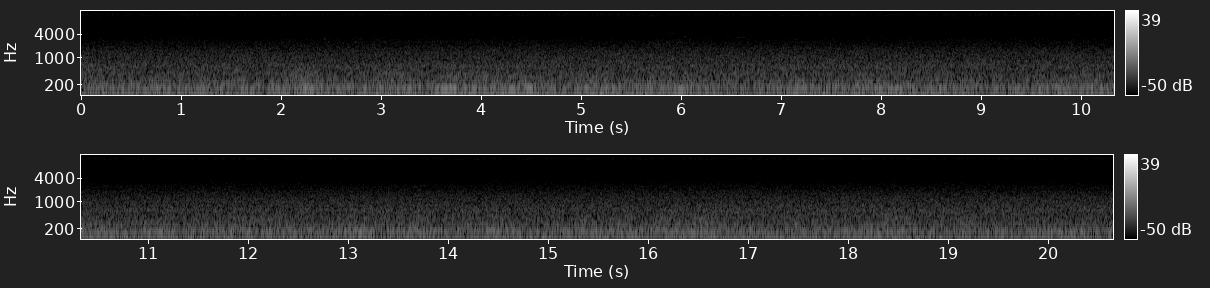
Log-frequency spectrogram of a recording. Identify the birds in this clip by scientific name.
Zonotrichia leucophrys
